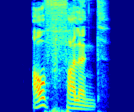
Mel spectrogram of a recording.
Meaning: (verb) present participle of auffallen; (adjective) conspicuous; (adverb) conspicuously, remarkably
- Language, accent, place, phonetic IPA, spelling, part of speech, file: German, Germany, Berlin, [ˈaʊ̯fˌfalənt], auffallend, adjective / verb, De-auffallend.ogg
